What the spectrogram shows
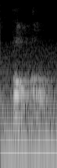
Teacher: instead of pronouncing the T here, bottle, they pronounce it here with the glottis. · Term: glottal stop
